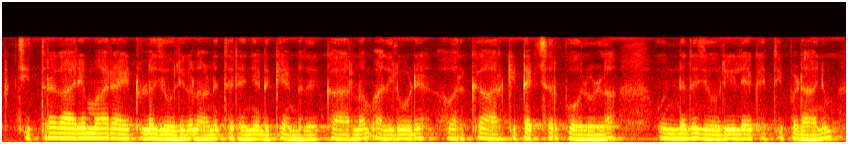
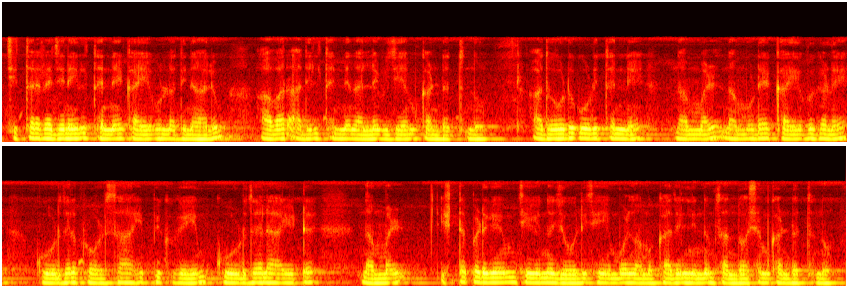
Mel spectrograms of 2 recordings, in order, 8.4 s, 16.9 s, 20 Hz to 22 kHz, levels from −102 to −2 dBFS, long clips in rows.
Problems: none marked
